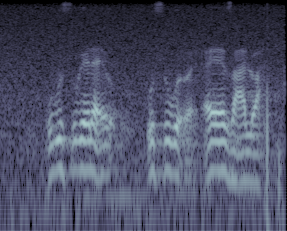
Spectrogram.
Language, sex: Zulu, male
